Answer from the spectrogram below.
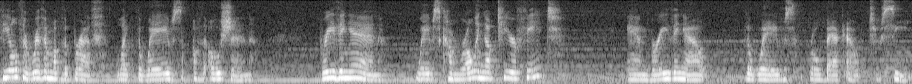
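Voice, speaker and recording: A woman leads a guided meditation and prayer in a soft, hushed, soothing voice that trails into a near-whisper. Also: fairly low pitch, takes it slowly, soft background music, rough recording.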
